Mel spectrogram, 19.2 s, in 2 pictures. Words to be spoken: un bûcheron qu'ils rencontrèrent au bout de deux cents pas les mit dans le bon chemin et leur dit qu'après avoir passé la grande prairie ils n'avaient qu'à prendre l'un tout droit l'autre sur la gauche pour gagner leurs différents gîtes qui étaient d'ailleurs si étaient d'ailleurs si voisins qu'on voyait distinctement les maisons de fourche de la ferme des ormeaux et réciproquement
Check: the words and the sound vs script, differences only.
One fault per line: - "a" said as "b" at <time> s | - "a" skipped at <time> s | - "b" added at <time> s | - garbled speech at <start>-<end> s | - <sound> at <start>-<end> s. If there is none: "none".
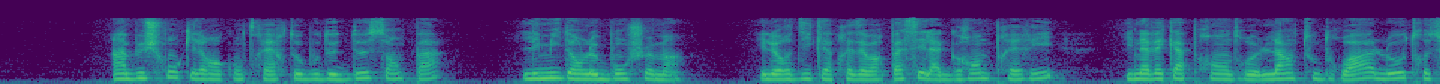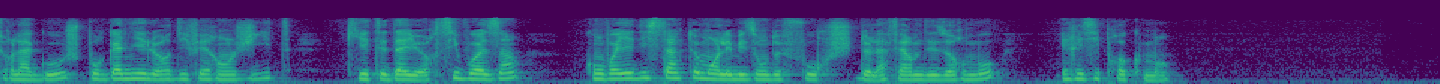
- "étaient d'ailleurs si" skipped at 12.7 s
